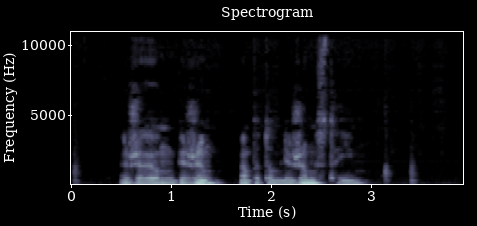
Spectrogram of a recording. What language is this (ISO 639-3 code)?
rus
